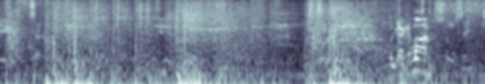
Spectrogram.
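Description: Heavy blows and crackling energy blasts boom and rumble loudly.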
